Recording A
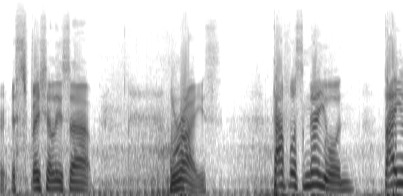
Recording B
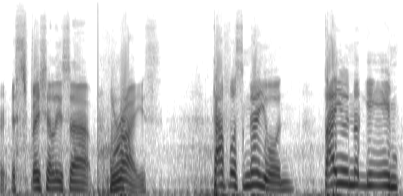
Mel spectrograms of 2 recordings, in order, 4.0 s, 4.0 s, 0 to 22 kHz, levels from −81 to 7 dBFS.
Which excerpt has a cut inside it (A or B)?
B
